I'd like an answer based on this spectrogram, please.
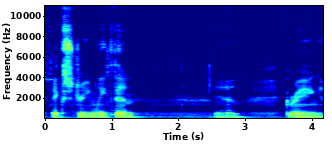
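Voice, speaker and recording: A woman's fairly low, somewhat breathy voice with a dark, mellow tone. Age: 60s. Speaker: makeup vlogger. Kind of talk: tutorial. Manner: casual, rambling with fillers.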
